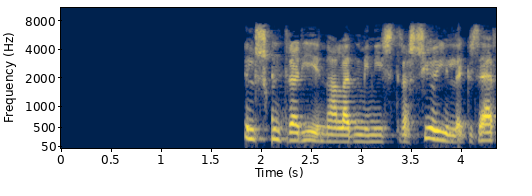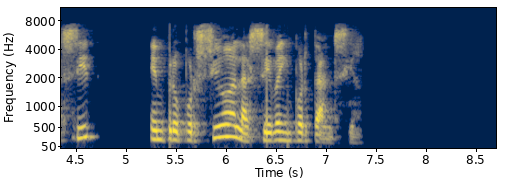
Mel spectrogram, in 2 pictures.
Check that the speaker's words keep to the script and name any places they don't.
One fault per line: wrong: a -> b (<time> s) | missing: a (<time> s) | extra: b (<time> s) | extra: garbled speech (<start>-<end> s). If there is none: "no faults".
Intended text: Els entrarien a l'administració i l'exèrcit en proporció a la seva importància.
no faults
